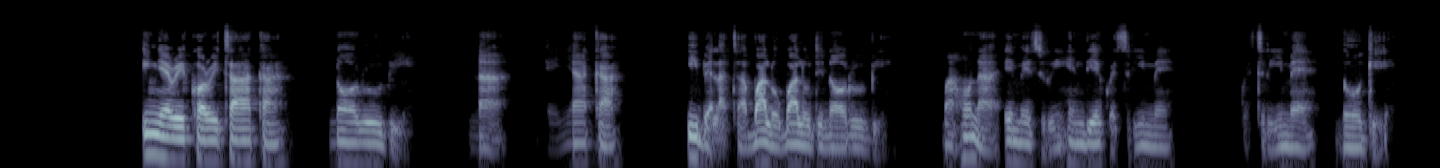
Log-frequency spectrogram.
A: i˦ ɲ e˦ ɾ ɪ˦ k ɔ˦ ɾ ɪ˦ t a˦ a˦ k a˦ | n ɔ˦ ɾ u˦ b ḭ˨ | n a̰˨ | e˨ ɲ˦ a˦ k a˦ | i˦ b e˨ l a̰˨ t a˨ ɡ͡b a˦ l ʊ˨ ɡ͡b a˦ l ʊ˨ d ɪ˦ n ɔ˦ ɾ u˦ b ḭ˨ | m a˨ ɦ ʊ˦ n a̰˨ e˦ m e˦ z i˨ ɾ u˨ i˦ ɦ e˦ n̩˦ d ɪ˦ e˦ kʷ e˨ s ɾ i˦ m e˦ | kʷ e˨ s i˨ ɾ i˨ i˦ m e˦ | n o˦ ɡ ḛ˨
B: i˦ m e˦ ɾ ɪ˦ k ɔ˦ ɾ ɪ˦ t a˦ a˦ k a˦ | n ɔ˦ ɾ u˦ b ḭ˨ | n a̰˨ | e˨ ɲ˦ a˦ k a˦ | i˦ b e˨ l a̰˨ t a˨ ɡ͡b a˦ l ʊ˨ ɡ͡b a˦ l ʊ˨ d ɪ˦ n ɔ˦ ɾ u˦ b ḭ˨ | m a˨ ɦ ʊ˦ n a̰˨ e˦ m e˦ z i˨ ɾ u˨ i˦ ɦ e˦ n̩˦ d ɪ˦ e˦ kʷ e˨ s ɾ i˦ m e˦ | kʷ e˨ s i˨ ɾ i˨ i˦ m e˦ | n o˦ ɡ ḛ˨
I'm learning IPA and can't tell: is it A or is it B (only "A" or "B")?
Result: A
